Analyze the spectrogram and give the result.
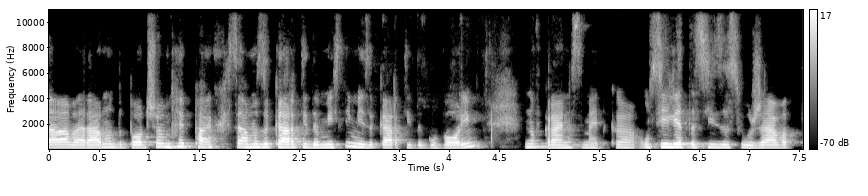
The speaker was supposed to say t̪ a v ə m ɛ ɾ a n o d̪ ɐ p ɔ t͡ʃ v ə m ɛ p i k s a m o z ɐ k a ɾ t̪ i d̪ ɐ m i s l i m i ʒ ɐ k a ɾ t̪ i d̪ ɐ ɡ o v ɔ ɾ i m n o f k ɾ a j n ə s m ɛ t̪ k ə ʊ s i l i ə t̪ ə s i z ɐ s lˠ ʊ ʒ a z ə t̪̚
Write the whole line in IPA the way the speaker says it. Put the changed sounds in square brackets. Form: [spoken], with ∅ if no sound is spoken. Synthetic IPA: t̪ a v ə m ɛ ɾ a n o d̪ ɐ p ɔ t͡ʃ v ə m ɛ p [a] k s a m o z ɐ k a ɾ t̪ i d̪ ɐ m i s l i m i [z] ɐ k a ɾ t̪ i d̪ ɐ ɡ o v ɔ ɾ i m n o f k ɾ a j n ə s m ɛ t̪ k ə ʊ s i l i ə t̪ ə s i z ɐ s lˠ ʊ ʒ a [v] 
